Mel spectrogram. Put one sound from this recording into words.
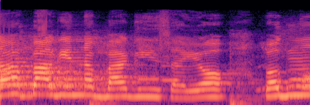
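A young boy speaks calmly nearby.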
